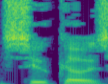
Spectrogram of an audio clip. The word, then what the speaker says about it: Sukkos: as Feast of Tabernacles, traditional Ashkenazi pronunciation Sukkos or Sukkos, also known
